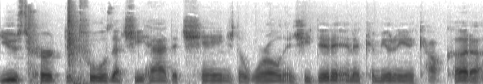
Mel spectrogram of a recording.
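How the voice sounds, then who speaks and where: A man's moderate-paced delivery, monotone and flat in intonation. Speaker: motivational coach. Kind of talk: motivational talk. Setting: at home. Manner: quiet, low voice; hesitant, many fillers.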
